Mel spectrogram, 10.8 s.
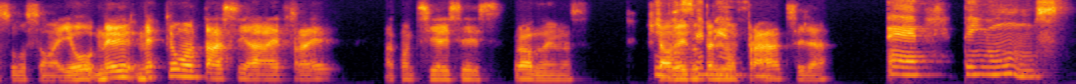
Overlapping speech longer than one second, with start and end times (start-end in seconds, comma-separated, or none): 6.6-7.8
